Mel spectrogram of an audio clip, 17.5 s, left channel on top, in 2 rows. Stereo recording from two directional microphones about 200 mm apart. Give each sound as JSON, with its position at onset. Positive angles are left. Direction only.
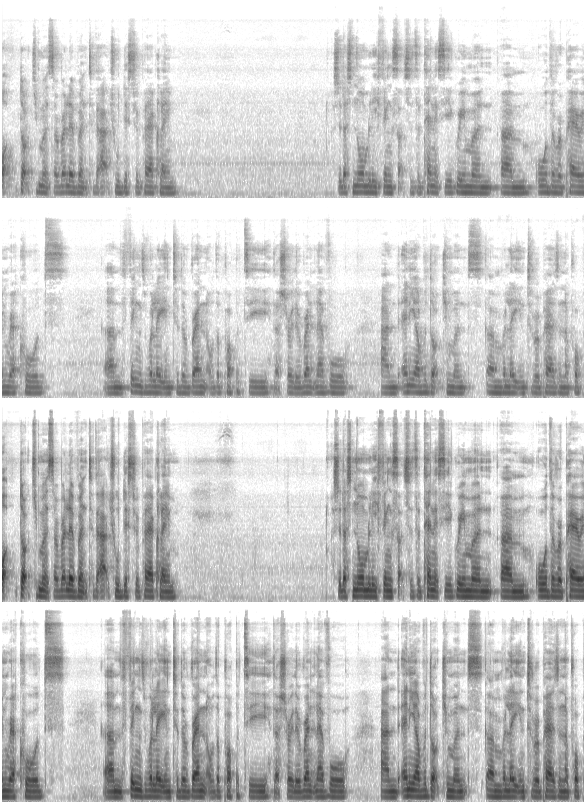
{"t": 0.0, "sound": "speech", "side_deg": -55}
{"t": 4.8, "sound": "speech", "side_deg": -50}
